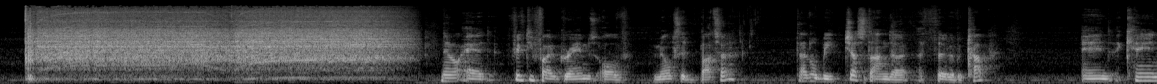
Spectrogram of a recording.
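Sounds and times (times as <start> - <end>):
food processor mixing cocoa powder and desiccated coconut: 0.2 - 4.2
speech: 4.4 - 10.0, 10.8 - 11.5.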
